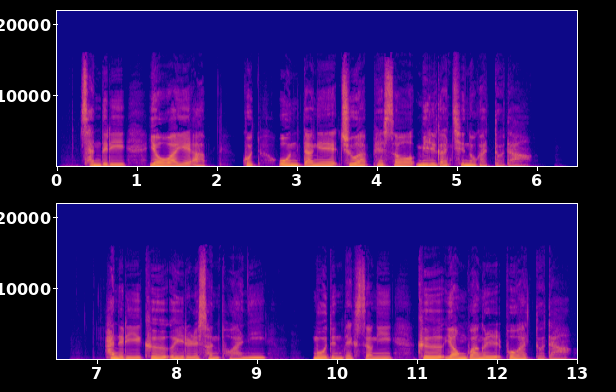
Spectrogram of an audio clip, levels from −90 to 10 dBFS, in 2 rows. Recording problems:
none

